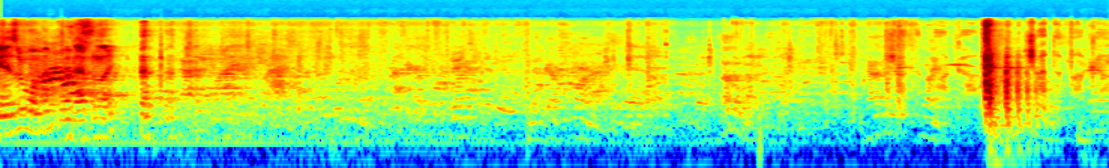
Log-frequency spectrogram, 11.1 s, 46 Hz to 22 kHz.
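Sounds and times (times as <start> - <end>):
muffled voices: 0.0 - 11.0.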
